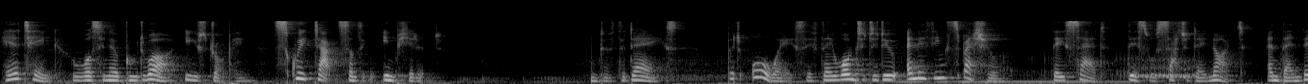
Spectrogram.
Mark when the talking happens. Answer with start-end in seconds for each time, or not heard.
0.0-4.5, 5.9-13.0.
